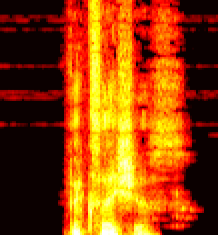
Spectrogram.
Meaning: 1. Causing vexation or annoyance; teasing; troublesome 2. Full of trouble or disquiet 3. Commenced for the purpose of giving trouble, without due cause
- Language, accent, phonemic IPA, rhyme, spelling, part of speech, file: English, Australia, /vɛkˈseɪʃəs/, -eɪʃəs, vexatious, adjective, En-au-vexatious.ogg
